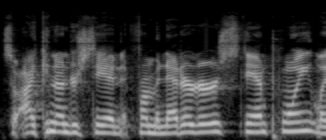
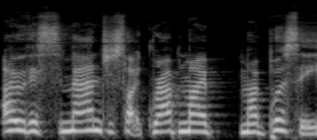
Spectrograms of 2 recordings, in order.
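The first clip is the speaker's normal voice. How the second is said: put-on British woman's accent; 2 semitones higher than usual. Retelling what a girlfriend said on a trip: put-on British accent. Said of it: "I cannot believe your British accent".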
